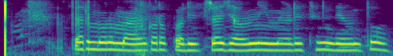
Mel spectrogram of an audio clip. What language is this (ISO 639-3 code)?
ori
